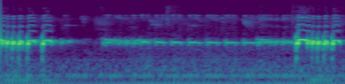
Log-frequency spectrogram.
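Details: Zebra dove of the local Javanese type singing as a lure for quiet doves: opens with fast loud stuttering coos, a short gap, then a long steady purring trill, closing with another strong burst of rapid notes.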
